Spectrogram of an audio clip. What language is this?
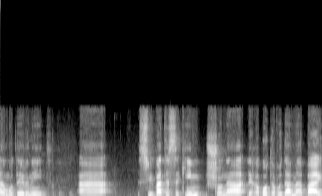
Hebrew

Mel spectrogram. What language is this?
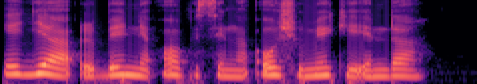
Masai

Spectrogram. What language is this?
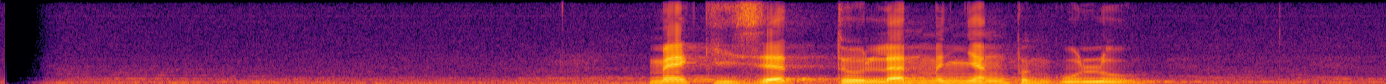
Javanese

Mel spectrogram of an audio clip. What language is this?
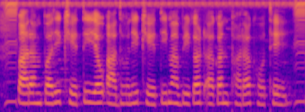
Chhattisgarhi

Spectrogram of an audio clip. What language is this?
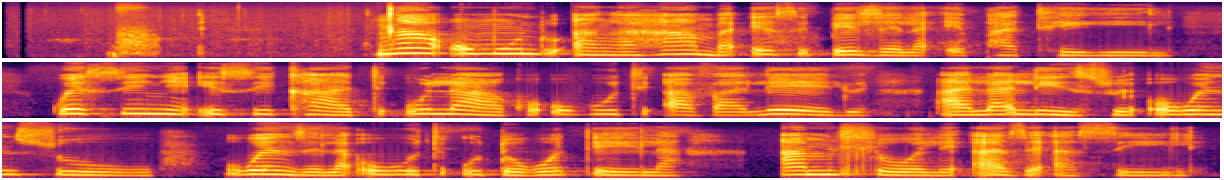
North Ndebele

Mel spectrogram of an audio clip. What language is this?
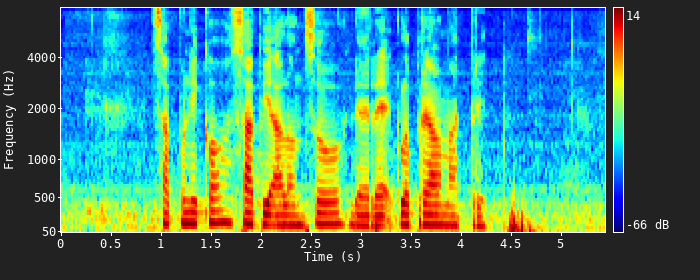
Javanese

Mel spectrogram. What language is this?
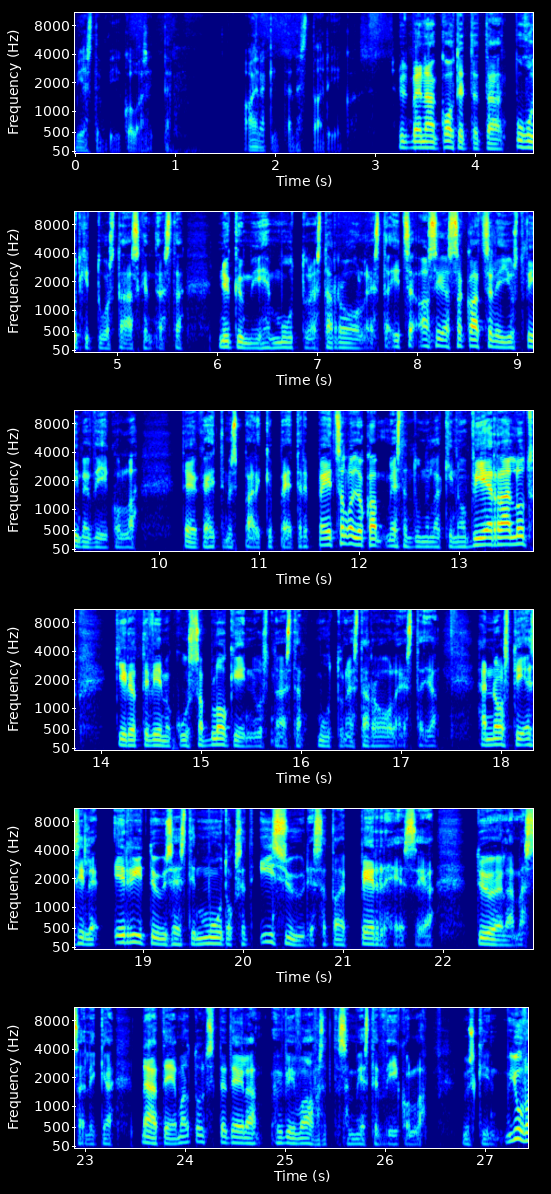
Finnish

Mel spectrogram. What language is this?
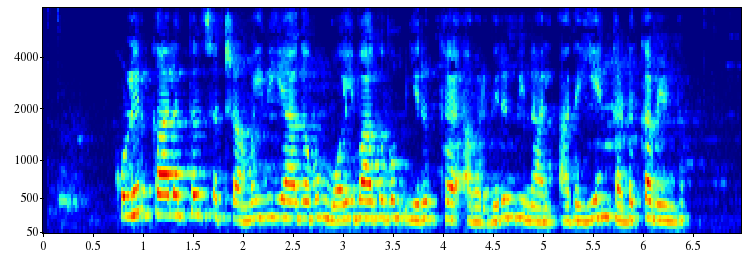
Tamil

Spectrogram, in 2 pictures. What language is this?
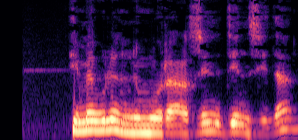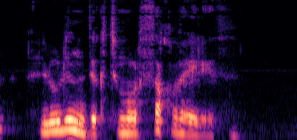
Kabyle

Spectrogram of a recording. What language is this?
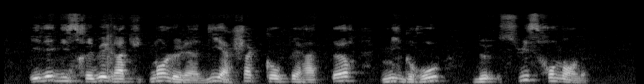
French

